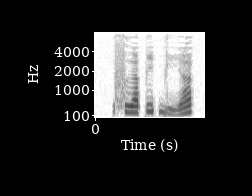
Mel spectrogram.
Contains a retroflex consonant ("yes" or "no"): no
